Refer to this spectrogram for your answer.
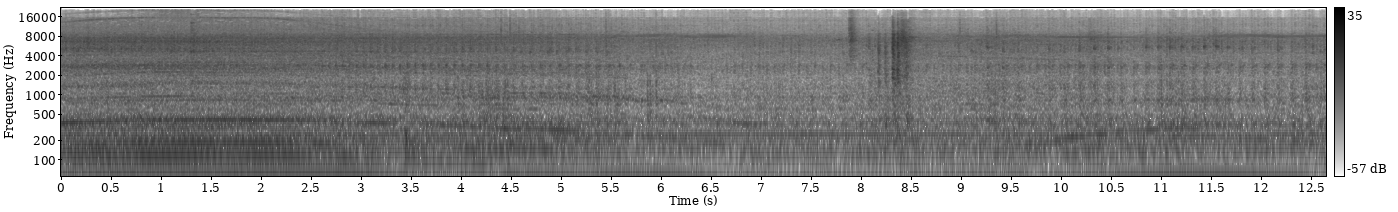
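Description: Heavy diesel rumbling along with a steady fast knock riding on top, roughly four a second, rising and falling with the revs: rod knock.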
